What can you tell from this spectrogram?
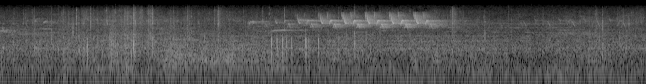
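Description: A small songbird singing a quick run of about ten repeated high notes, starting about three seconds in and lasting some two and a half seconds, over faint woodland ambience.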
